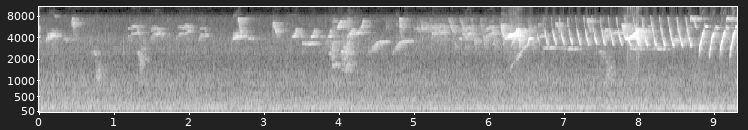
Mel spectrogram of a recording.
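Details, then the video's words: AF canary in lengthy, tight-burst song. Faint scattered chirps open over background hiss, then a louder, rapid, even trill of high pulses takes over in the second half. "KENARI AF GACOR, durasi panjang tembakan rapet"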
